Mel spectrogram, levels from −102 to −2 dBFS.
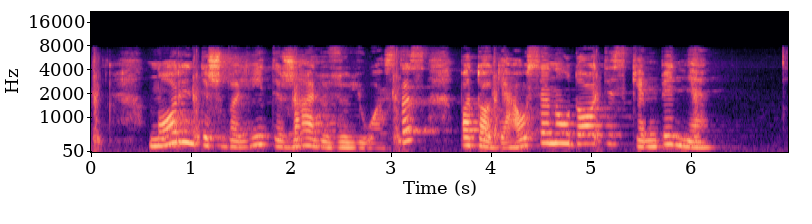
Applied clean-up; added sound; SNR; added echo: none; Tick-tock; 18 dB; none.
